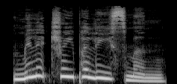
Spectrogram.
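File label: "military policeman", British English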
